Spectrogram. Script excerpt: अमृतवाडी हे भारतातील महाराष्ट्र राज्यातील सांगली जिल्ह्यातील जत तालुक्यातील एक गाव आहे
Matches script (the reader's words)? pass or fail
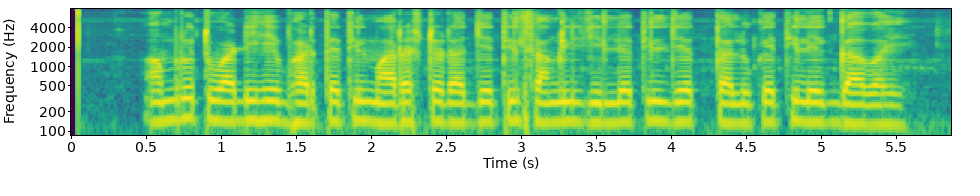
pass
